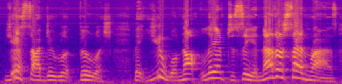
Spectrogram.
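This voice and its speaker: A woman's voice: very animated, measured pace, poor audio. A woman doing a big grumpy growling bear. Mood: menacing. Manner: low growling threat.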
